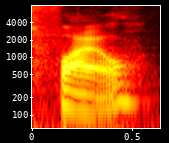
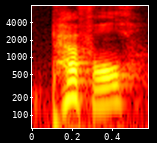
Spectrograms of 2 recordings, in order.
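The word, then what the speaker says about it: Pfeil: it's really cool or most germans will tell you it's pronounced file however i've talked to several people at the company and said that it was uh peffle um and then i talked to a couple other people that pronounced it another way um and so pronunciation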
